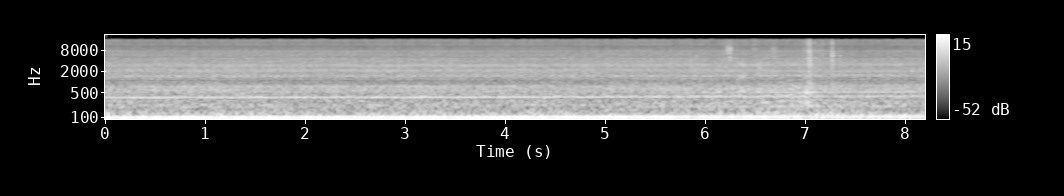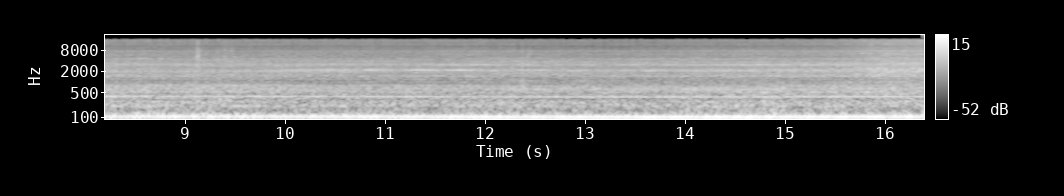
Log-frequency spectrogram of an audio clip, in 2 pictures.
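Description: Road noise rumbles low inside a moving car.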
